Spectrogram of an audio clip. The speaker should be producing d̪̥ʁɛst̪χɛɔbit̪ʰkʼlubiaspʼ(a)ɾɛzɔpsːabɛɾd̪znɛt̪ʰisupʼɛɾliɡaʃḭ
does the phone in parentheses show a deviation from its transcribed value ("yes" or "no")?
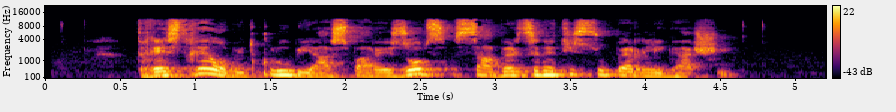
no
